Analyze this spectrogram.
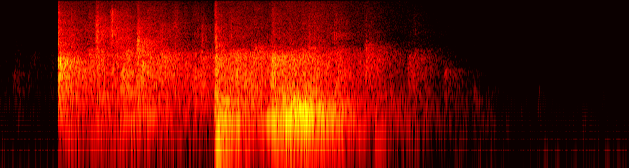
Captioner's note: applause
